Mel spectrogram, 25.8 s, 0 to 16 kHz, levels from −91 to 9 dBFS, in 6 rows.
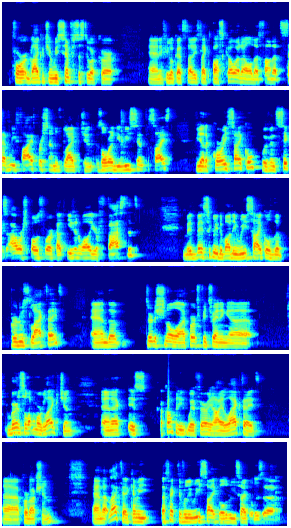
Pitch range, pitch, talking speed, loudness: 120-150 Hz, 135 Hz, 175 wpm, -19 LUFS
